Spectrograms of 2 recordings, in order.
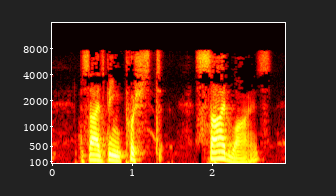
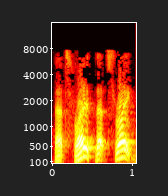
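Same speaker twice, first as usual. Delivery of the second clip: growling dwarfs; 5 semitones higher, 6 dB louder than usual. Acted. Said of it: "growled the other dwarfs".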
